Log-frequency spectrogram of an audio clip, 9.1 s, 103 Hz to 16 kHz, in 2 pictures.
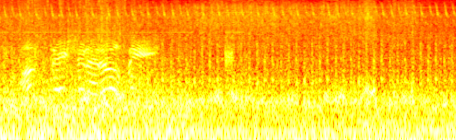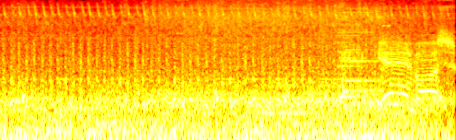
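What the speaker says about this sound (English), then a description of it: "Support helicopter has arrived." A support helicopter in the video game Metal Gear Solid 5 hovers with a steady, loud rotor drone and engine rumble throughout, while radio-style voices speak briefly near the start and end.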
